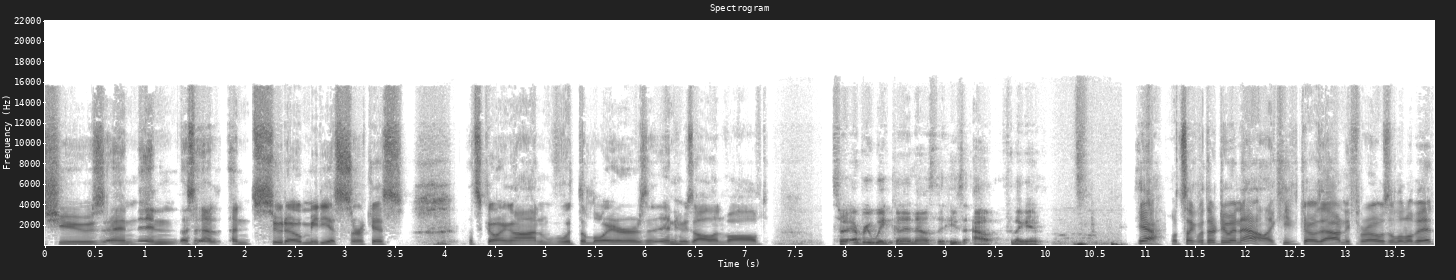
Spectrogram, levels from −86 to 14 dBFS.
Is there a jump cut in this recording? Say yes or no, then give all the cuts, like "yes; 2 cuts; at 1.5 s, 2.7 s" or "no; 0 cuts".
yes; 2 cuts; at 8.5 s, 11.2 s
